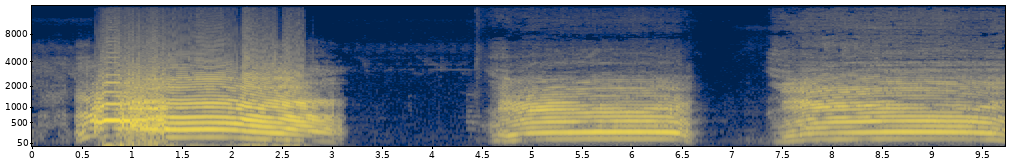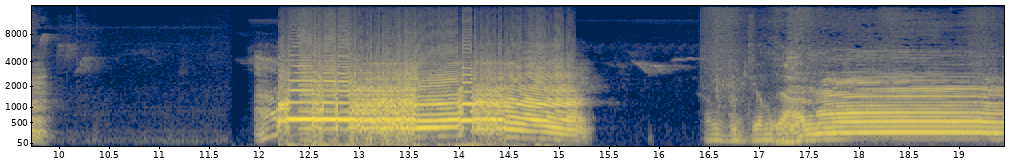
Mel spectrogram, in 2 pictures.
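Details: Village cattle mooing: five drawn-out, resonant moos, each two to three seconds long, follow one another with short pauses; a few sound strained and slightly rising before falling away.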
